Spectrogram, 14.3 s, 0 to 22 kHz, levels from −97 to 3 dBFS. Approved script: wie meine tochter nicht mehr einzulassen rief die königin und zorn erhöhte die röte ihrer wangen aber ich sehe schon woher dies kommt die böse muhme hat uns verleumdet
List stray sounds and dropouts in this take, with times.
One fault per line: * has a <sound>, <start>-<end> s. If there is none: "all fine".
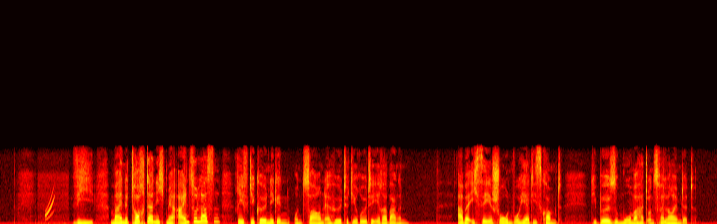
* has a chirp, 0.9-1.1 s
